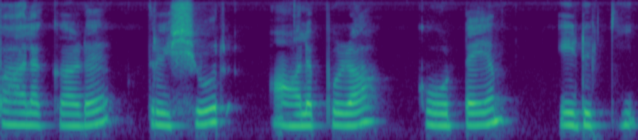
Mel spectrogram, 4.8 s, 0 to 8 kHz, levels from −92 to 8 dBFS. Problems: none marked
